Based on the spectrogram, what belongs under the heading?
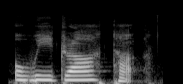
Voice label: butter, Cayuga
